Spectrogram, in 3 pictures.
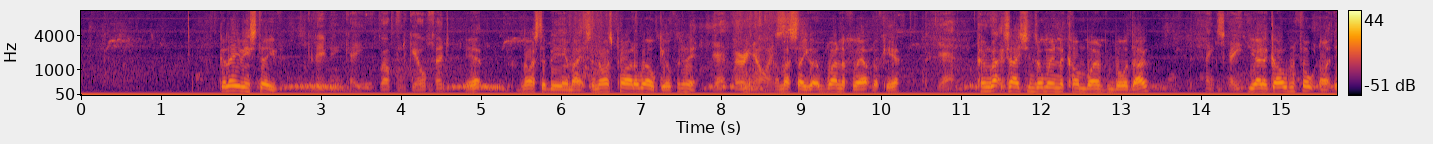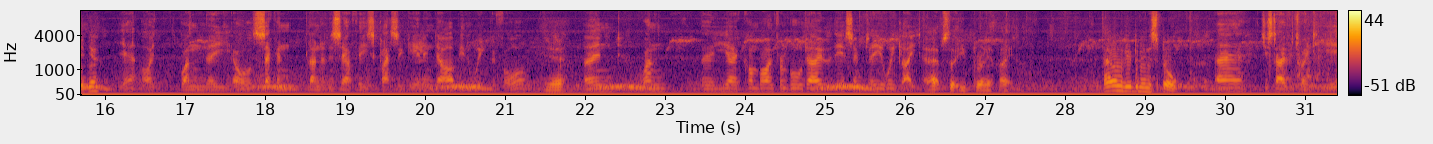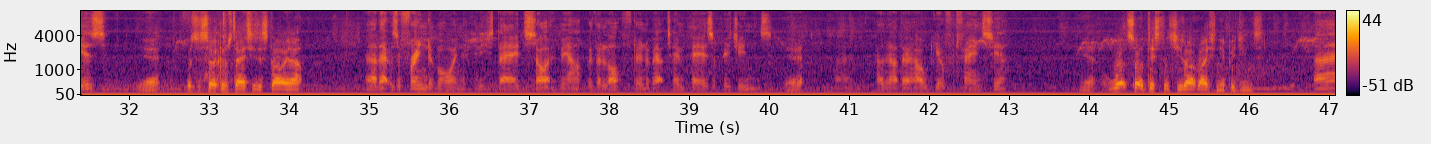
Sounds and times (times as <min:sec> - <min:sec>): Chirp, tweet: 0:00.0 - 0:01.6, 0:05.2 - 0:11.0, 0:15.8 - 0:21.5, 0:22.8 - 0:33.6, 0:34.4 - 0:43.0, 0:43.6 - 0:47.0
Coo: 0:02.4 - 0:05.5, 0:07.7 - 0:08.8, 0:10.7 - 0:11.6, 0:15.2 - 0:16.2, 0:17.6 - 0:18.6, 0:19.8 - 0:23.0, 0:24.6 - 0:25.9, 0:29.3 - 0:31.5, 0:45.8 - 0:47.0.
